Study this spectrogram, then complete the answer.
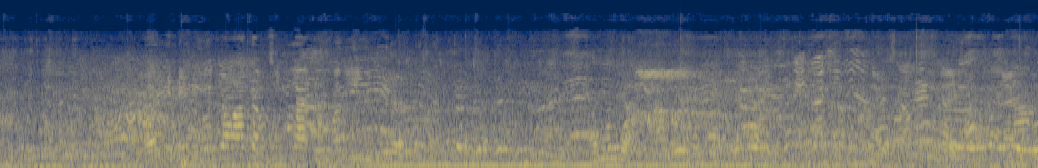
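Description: A man talks to a group of children nearby.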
